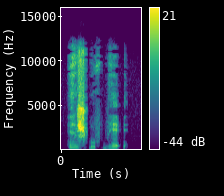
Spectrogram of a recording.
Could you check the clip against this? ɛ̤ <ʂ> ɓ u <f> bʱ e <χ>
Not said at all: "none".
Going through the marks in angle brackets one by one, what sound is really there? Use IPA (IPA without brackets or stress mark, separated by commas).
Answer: ʂ, f, ʔ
